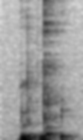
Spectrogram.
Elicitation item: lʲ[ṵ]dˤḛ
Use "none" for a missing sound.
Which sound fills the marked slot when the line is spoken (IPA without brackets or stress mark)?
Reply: ṵ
